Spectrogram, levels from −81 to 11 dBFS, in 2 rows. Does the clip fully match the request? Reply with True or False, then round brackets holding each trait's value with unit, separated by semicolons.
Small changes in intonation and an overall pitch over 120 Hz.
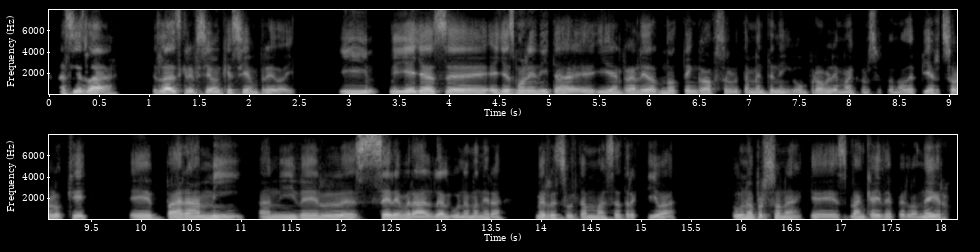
False (3.0 semitones; 140 Hz)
